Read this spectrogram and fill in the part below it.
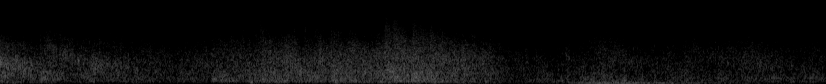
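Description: A troop of soldiers tramps up a slope.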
